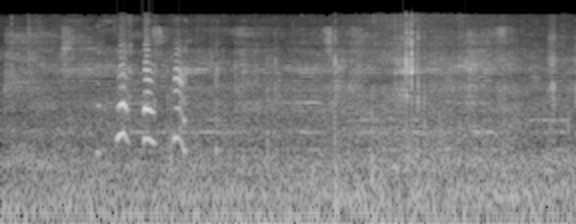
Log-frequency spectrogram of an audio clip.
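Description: Road traffic on a busy city street: a steady low rumble of passing cars. About a second in come three quick, high chirps.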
